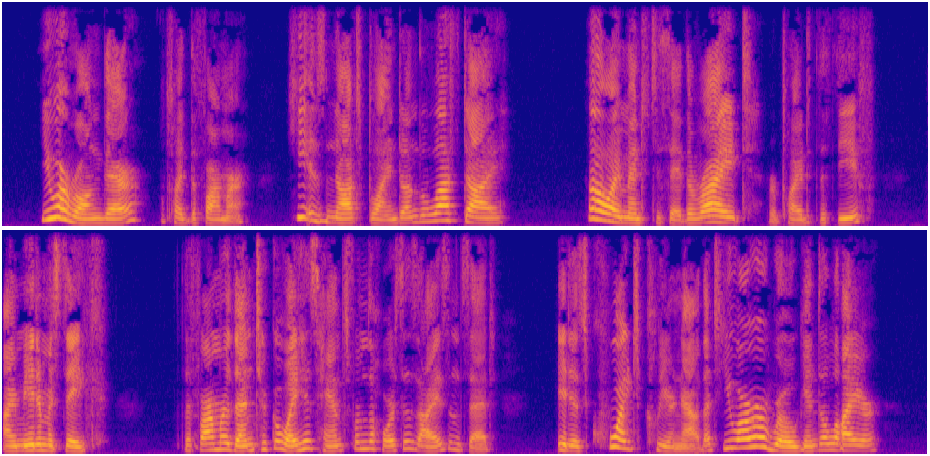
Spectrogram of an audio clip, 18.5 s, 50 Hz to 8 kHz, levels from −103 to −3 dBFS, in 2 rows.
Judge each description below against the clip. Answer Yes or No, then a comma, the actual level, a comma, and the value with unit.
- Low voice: No, high, 195 Hz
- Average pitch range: No, wide, 5.9 semitones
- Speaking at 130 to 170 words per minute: No, average, 195 wpm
